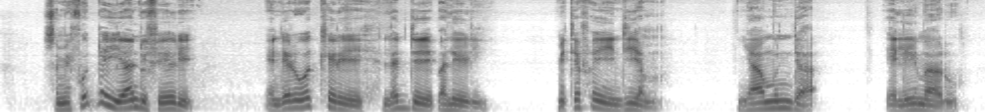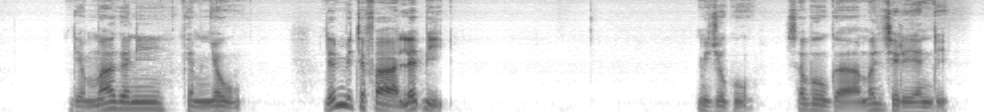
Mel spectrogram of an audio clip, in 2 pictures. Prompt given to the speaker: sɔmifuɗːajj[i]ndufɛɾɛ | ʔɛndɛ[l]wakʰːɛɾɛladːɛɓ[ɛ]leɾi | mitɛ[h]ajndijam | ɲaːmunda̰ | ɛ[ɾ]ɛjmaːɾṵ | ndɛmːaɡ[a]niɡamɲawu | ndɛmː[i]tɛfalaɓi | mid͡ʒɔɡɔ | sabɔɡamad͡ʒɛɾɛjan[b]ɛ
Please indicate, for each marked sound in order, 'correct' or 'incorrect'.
incorrect, incorrect, incorrect, incorrect, incorrect, correct, correct, incorrect

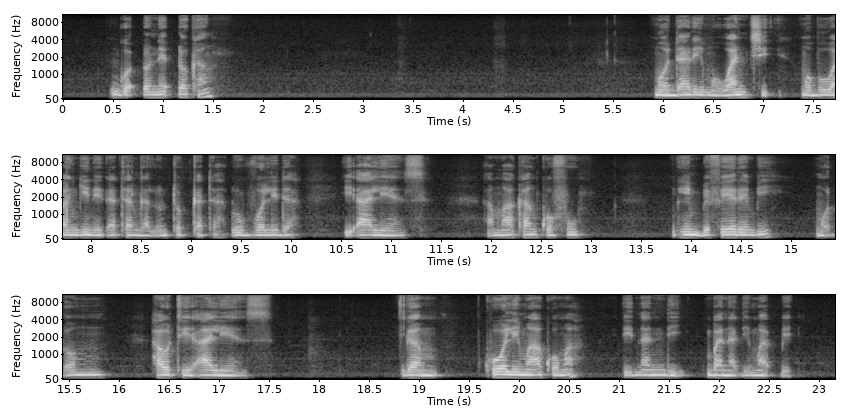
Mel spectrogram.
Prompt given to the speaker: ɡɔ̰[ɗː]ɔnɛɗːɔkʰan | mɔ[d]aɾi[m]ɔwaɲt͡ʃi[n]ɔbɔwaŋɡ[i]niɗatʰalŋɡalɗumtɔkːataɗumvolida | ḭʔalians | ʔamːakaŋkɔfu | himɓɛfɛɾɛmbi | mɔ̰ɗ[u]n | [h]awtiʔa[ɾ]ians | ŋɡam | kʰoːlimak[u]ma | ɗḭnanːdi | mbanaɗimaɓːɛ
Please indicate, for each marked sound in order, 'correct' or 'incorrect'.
correct, correct, correct, incorrect, correct, incorrect, correct, incorrect, incorrect

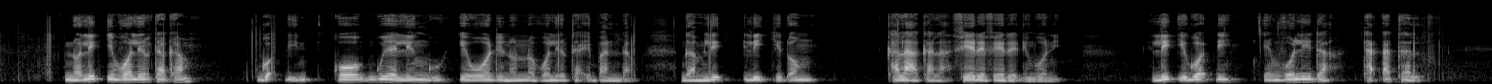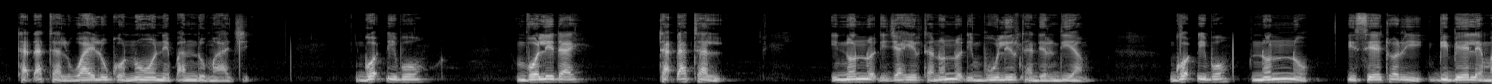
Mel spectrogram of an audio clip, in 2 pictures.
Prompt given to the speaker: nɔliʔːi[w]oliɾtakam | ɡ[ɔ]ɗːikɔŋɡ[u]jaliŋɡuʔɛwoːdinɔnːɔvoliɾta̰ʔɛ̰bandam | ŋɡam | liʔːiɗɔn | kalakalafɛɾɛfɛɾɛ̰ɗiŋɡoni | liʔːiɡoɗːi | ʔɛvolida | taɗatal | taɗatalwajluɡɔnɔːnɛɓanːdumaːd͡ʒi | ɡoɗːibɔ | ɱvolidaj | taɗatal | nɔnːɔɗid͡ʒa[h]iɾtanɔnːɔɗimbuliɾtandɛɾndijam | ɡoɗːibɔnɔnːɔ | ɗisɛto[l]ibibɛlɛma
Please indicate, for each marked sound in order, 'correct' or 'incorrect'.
incorrect, incorrect, correct, correct, incorrect

